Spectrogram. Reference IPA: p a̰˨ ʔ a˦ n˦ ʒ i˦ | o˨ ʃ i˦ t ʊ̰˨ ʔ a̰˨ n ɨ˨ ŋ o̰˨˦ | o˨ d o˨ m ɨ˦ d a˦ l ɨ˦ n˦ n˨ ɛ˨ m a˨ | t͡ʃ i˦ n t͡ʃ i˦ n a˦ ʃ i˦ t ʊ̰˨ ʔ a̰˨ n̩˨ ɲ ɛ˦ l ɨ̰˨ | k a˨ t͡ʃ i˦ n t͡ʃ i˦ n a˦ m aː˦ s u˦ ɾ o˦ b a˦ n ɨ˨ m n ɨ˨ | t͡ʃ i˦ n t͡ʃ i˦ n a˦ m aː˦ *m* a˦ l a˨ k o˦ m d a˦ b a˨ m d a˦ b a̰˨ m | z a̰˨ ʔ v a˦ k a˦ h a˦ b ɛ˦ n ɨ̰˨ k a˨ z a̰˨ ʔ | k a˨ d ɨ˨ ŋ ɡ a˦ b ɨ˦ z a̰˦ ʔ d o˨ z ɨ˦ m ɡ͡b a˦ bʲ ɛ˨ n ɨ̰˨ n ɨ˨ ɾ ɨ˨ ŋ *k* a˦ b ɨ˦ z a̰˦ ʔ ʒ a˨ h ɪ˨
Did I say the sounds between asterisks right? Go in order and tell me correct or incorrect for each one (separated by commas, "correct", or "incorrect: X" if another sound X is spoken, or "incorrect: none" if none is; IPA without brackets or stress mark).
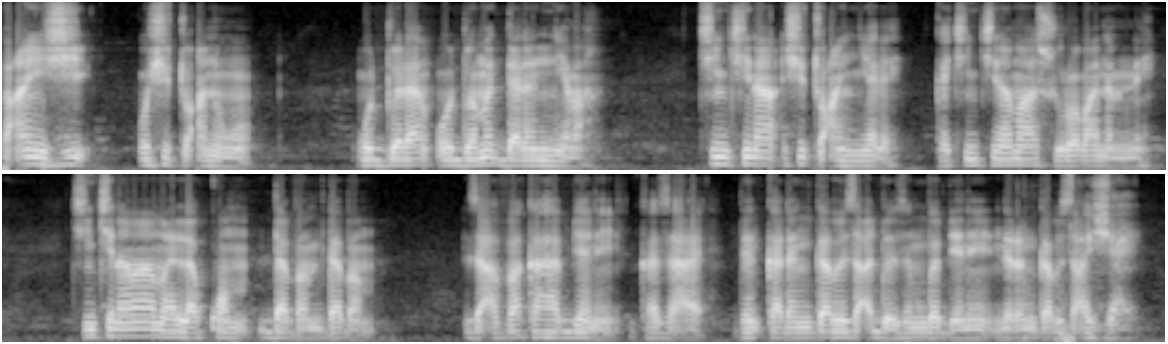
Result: correct, incorrect: ɡ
